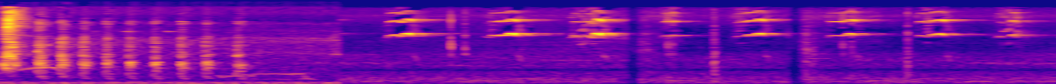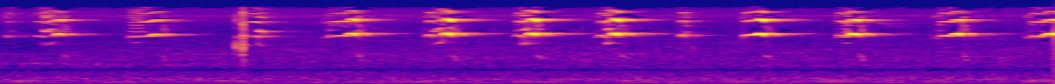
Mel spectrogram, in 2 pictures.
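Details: Squirrel calling with short, high, sharp chirps repeated at a steady pace of about two per second, each a quick squeaky note, over a constant low hiss, with a brief burst of other sound at the start.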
